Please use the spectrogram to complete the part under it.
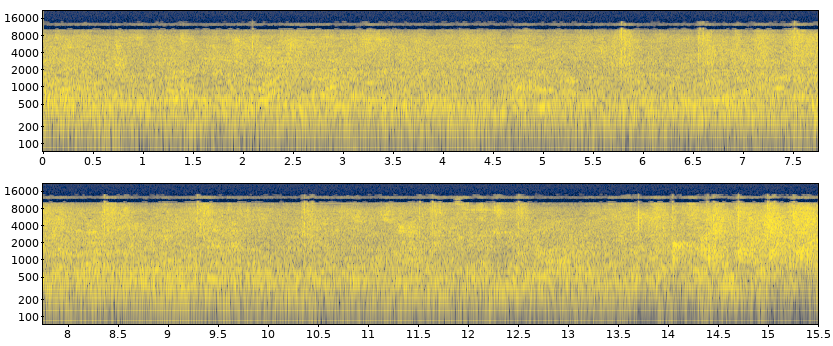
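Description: A large audience murmurs in an echoing hall.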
